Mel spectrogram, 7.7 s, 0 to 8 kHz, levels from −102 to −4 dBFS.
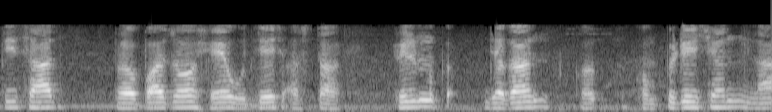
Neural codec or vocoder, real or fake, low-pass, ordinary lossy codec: none; real; 7.2 kHz; AAC, 16 kbps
